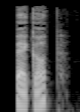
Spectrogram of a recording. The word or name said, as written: backup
